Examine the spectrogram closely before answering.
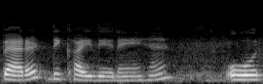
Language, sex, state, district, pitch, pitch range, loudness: Hindi, female, Punjab, Pathankot, 220 Hz, 195-250 Hz, -16 LUFS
